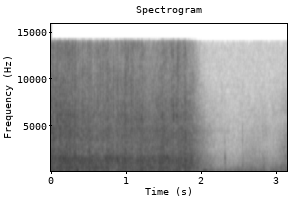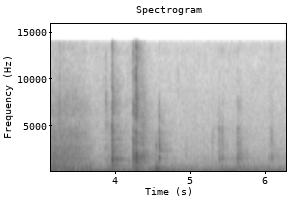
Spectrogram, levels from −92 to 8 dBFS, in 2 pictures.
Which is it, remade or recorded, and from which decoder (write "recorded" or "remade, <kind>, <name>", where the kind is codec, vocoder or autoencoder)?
remade, vocoder, BigVGAN v2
